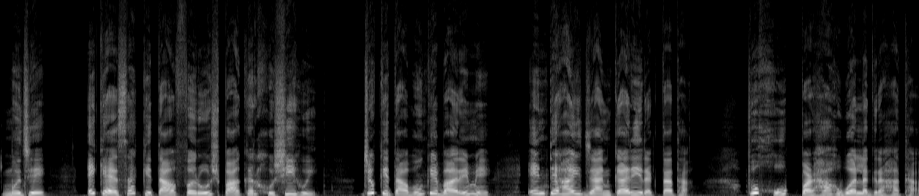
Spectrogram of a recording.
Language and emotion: Urdu, happy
